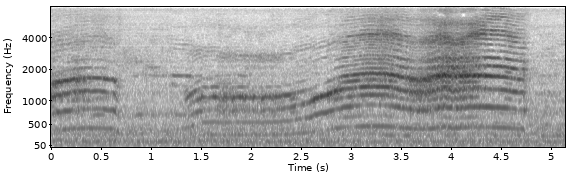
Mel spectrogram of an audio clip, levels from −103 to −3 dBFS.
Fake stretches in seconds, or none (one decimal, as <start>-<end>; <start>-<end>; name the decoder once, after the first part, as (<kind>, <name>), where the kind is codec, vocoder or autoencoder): 0.4-1.2 (codec, DAC)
